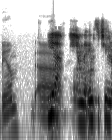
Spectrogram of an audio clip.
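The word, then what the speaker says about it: BIMM: Am I pronouncing that right? BIM?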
